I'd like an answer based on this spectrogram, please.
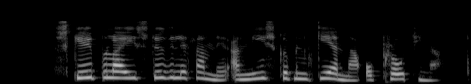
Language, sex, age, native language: Icelandic, female, 13, Icelandic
